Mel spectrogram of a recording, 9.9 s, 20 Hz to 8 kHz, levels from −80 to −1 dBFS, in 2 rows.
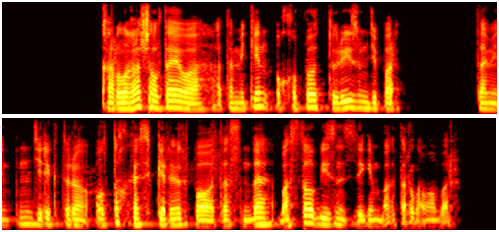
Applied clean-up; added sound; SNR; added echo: none; none; none; none.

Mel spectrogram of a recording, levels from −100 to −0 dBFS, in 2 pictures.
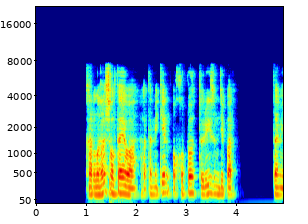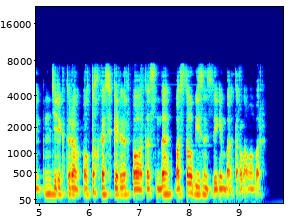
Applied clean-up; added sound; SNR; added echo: neural mask model DeepFilterNet 3.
